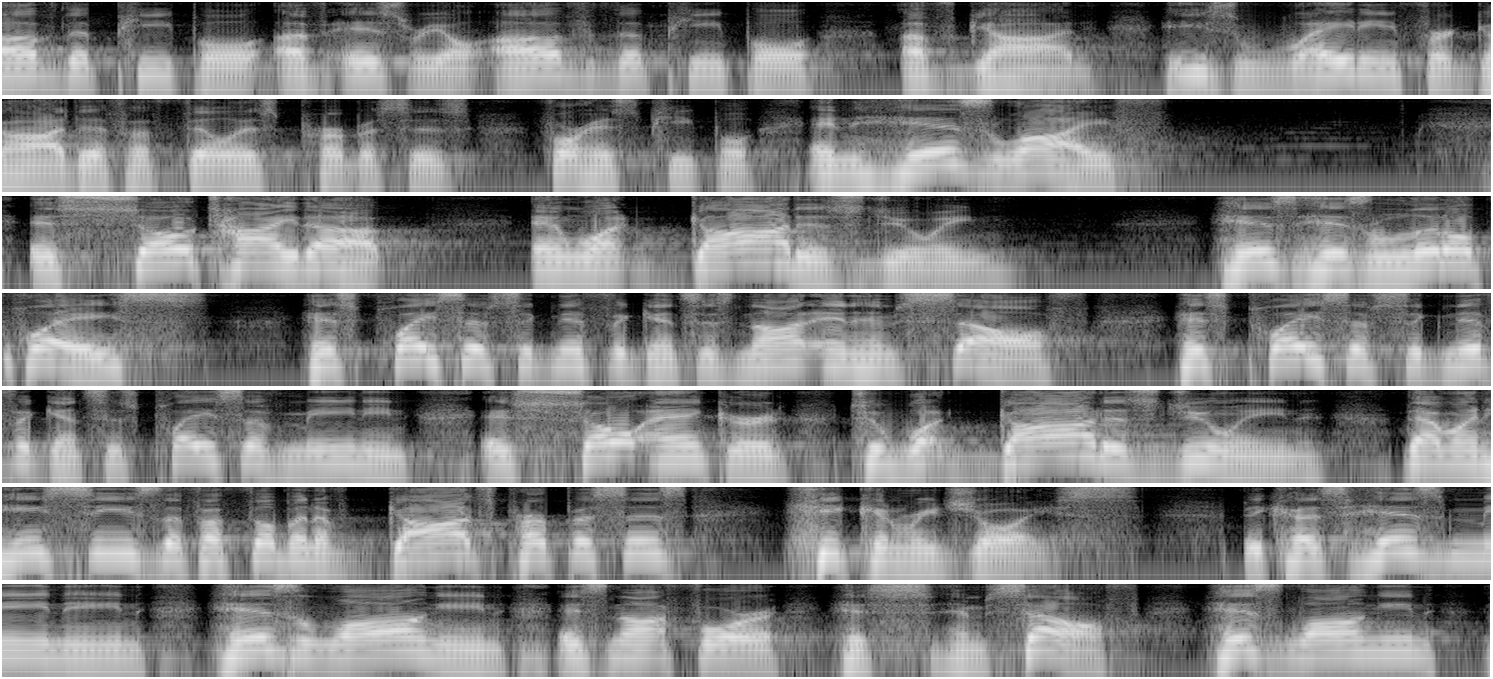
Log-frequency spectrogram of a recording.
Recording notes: 12-24-23 Sunday Morning Sermon Audio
